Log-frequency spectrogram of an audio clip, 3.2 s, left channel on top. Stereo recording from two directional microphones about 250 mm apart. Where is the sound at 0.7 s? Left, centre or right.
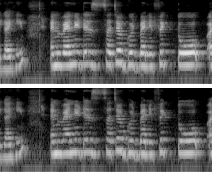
Centre.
